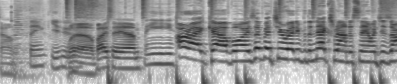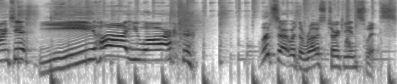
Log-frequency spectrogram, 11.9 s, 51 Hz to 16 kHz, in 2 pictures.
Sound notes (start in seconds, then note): 8.5 whip cracks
